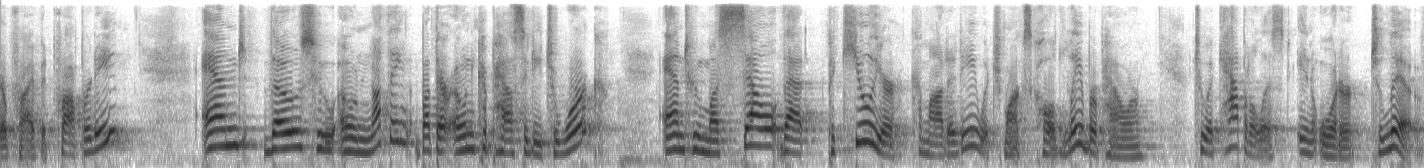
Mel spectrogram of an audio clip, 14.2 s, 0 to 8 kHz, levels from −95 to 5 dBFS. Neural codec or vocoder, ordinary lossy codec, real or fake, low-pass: none; AAC, 48 kbps; real; 7.2 kHz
